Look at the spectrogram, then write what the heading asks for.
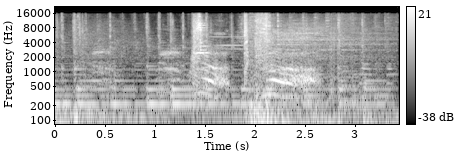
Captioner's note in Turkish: Dövüşme sesleri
